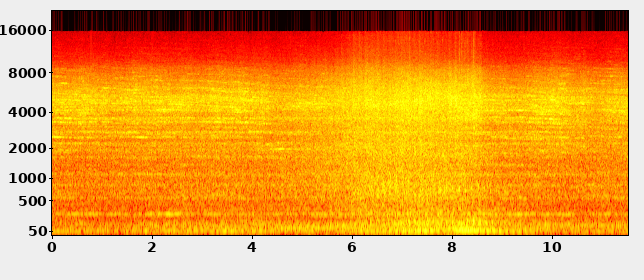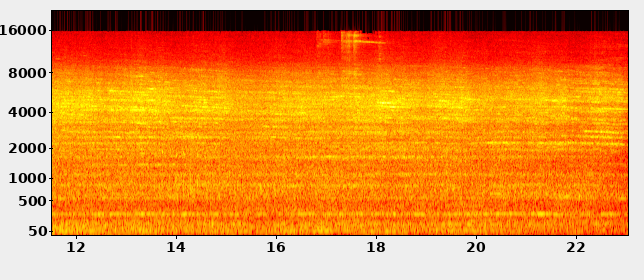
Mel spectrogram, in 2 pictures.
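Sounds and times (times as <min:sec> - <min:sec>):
steel wheels rumbling on rail: 0:00.0 - 0:23.0
faint high wheel squeal: 0:09.2 - 0:23.0.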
